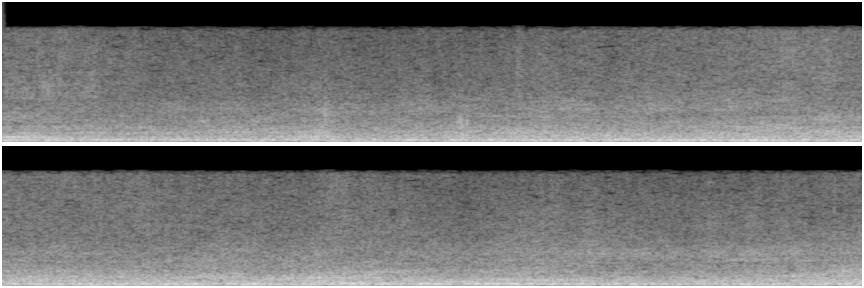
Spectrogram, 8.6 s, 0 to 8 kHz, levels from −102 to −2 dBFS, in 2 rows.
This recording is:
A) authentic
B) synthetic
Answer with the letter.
A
